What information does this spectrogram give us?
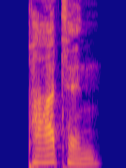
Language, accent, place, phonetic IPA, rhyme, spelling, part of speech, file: German, Germany, Berlin, [ˈpaːtɪn], -aːtɪn, Patin, noun, De-Patin.ogg
- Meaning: godmother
